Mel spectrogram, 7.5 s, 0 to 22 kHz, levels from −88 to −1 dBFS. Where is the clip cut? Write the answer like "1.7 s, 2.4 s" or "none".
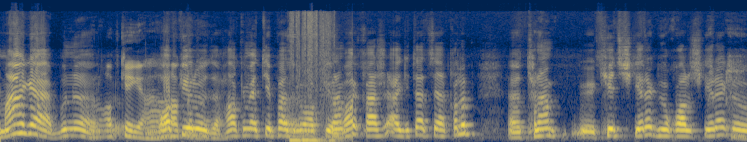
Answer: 3.4 s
